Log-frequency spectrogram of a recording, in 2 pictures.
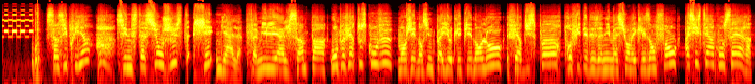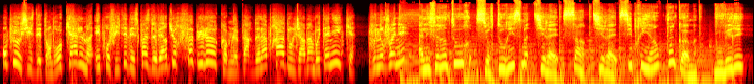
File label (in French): Pub Radio Jouée; RTL2 PERPIGNAN SAINT CYPRIEN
